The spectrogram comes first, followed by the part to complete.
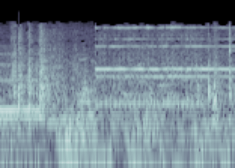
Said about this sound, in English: My other phone is ringing.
